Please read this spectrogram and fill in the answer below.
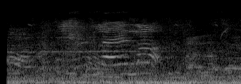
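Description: Children's voices calling out and chattering, one high-pitched call standing out about a second in, over a steady low background rumble.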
